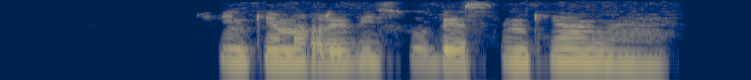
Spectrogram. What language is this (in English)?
Urdu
